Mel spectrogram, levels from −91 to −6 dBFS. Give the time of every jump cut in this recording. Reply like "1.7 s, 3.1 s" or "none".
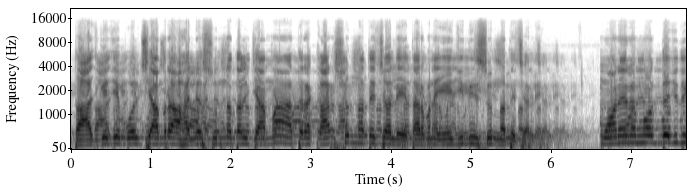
6.6 s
